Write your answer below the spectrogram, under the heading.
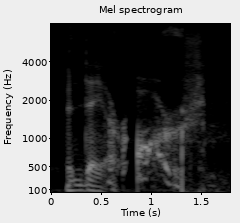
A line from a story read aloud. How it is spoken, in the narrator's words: muttered under his breath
